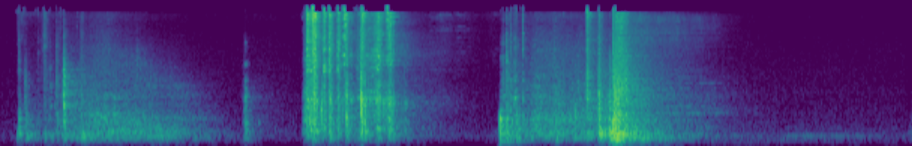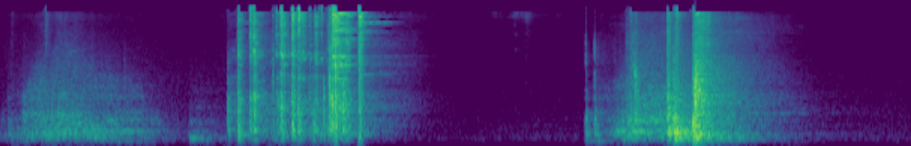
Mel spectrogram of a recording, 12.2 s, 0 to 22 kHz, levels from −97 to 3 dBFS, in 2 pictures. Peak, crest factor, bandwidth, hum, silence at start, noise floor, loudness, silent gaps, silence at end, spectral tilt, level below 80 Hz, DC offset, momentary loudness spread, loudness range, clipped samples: 0 dBFS; 30 dB; 19 kHz; none; 0.1 s; -84 dBFS; -21 LUFS; none; 1.15 s; -2 dB/octave; -74 dBFS; under 0.1%; 26 LU; 7 LU; under 0.1%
